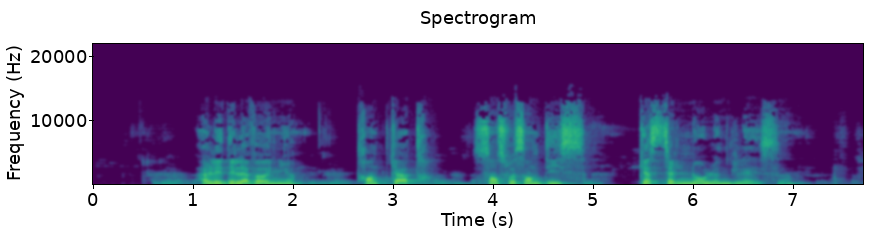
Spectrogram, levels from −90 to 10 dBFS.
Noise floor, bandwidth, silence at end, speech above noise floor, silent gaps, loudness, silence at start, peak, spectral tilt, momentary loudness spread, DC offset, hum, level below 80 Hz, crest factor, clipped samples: -66 dBFS; 13.5 kHz; 0.25 s; 49 dB; none; -16 LUFS; 0.7 s; 0 dBFS; -4.5 dB/octave; 20 LU; under 0.1%; none; -50 dBFS; 18 dB; under 0.1%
